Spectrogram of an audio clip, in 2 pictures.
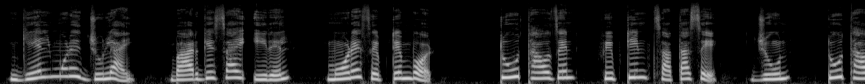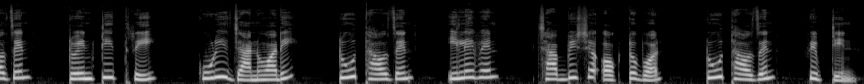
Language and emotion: Santali, neutral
